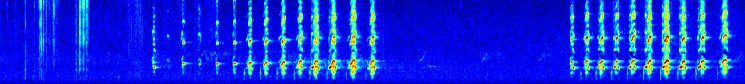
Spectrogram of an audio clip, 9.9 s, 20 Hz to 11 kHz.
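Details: Piercing whistled calls from an Osprey pair at the nest, 14 June 2019: a dozen notes accelerating and swelling, a three-second gap, then another loud rapid run of about a dozen.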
